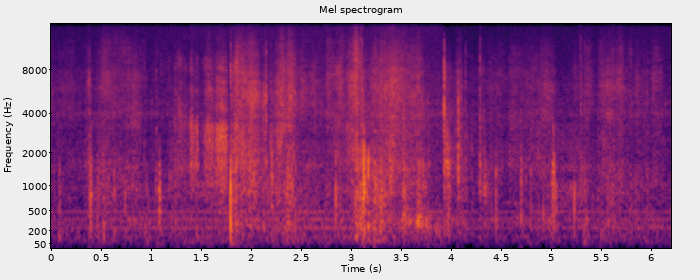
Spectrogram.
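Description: Paper pages of a printed brochure rustling and crackling as they are handled and turned by hand, with a few sharp clicks and crinkles.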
